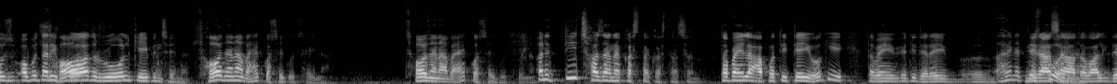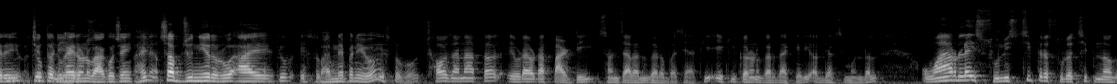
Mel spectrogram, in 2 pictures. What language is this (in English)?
Hindi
